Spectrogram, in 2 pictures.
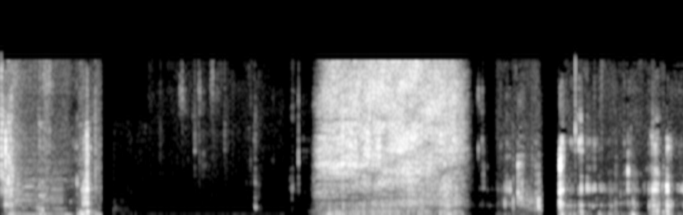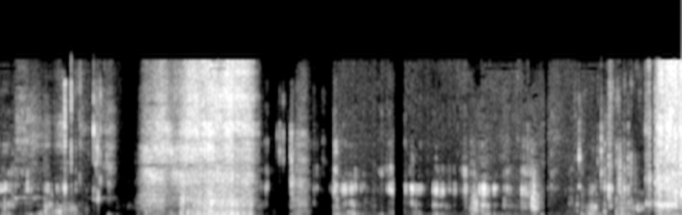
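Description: Close-miked eating sounds: two long, loud slurps of noodles, with wet chewing and crunchy bites between and after them.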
